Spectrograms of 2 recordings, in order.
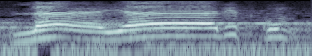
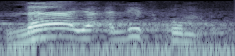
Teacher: وأبو عمرو على مذهبه في التحقيق والإبدال فيقرأ أبو عمرو هكذا لا يألتكم لا يالتكم بإبدال الهمزة ألف لفتح ما قبلها · Shown in: first take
